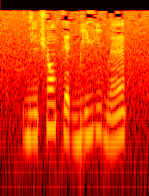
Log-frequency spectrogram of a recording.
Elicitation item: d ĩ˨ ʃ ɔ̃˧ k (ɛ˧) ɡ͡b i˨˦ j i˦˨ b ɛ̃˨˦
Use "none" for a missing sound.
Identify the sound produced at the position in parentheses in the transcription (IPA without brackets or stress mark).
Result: ɛ˨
